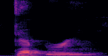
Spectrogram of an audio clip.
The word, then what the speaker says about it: debris: We do not pronounce the letter S when it comes before the letter L or after the letter I, sometimes at the end of a word.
